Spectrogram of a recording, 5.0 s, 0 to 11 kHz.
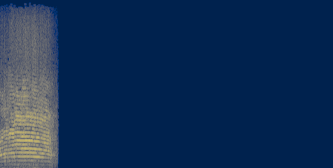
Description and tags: Siamese cat meow 5
animals, cat, meow, siamese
